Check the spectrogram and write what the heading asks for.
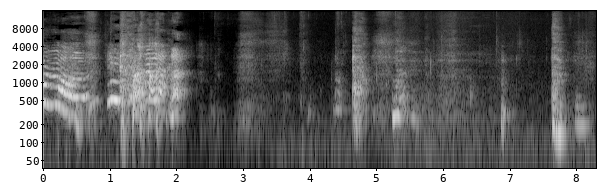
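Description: Young people's voices laughing, groaning and coughing with their mouths full as they chew food they find revolting. A falling groan opens it, a loud burst follows about a second in, then short coughs and noises.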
